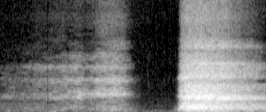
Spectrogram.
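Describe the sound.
A deep human breath: a long, soft inhale lasting over a second, a brief silence, then a louder, rushing exhale that slowly tapers off.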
